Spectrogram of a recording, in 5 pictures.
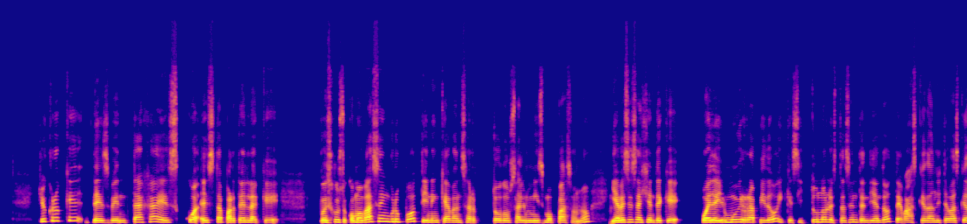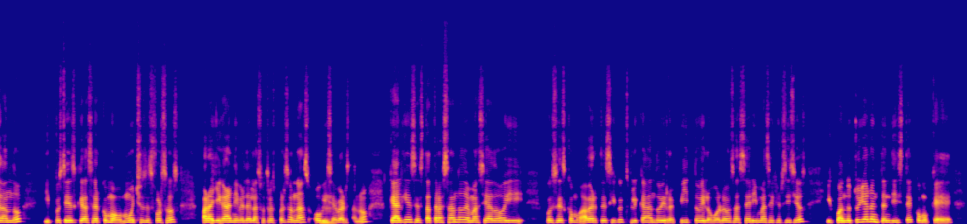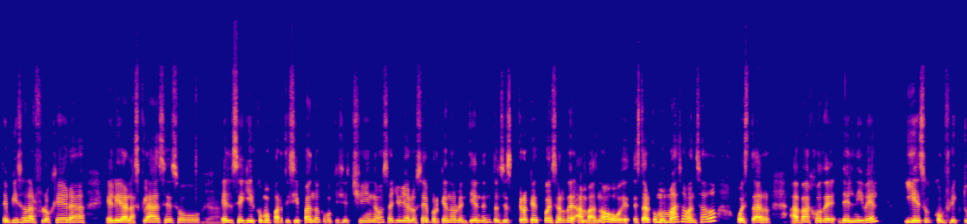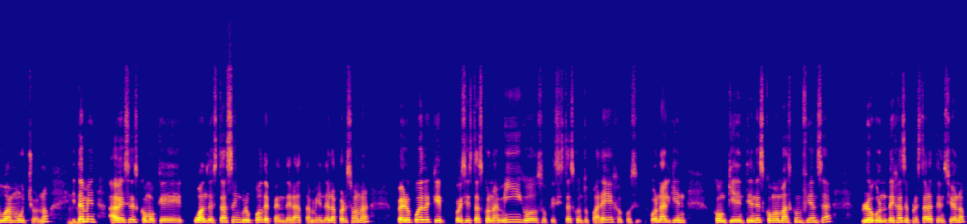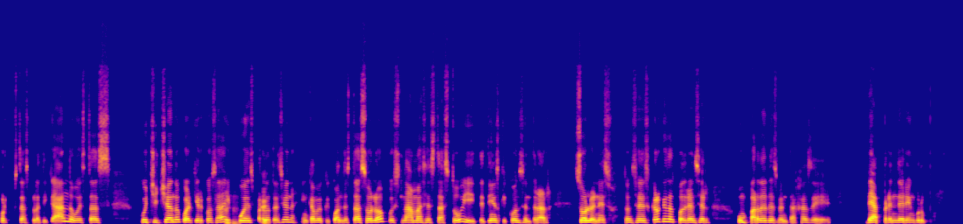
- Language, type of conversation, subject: Spanish, podcast, ¿Qué opinas de aprender en grupo en comparación con aprender por tu cuenta?
- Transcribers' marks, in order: other noise; tapping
